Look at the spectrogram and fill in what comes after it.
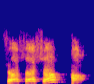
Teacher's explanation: जैसे कि हम बोलते हैं श, श, श, ह, तो इसमें एक प्रकार की रगड़ होती है हमारे जिह्वा में, तो उस प्रकार के व्यंजन को हम बोलते हैं उष्म व्यंजन।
